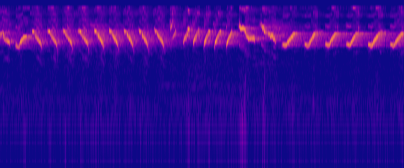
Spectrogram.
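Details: White-eye singing in a fast, high, ringing series of short slurred notes, about eight to nine per second, shifting pitch partway through and continuing steadily without pause; no other clear sounds.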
